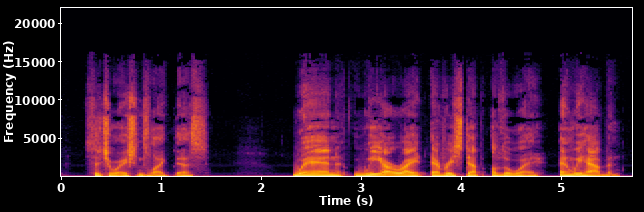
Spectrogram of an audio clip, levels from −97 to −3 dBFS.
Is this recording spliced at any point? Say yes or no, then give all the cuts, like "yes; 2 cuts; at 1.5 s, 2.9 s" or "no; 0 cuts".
no; 0 cuts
